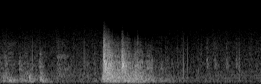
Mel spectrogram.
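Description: A hand knocks on a wooden door.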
